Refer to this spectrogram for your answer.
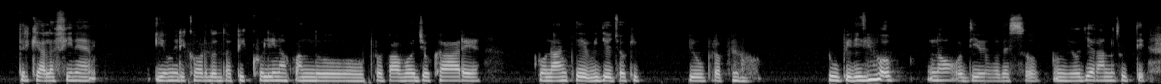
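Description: A woman with a dark, mellow tone and fairly low pitch speaks at a moderate pace in a monotone, flat intonation, her loudness very even. Long, frequent pauses break up her speech in a dry, close sound with no echo. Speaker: viewer caller. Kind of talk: casual chat. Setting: video call.

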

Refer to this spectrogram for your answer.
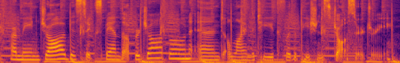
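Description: Music plays in the background. A woman talks over it at a fairly quick pace. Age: 20s. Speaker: orthodontics resident. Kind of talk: vlog voiceover narration.

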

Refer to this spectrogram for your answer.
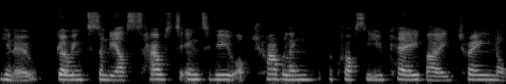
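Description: Over a quiet background, a woman speaks at a fairly quick pace, somewhat breathy and flat in intonation. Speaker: remote podcast guest. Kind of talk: interview answer. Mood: serious, reflective. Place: home room. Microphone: video call.

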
